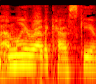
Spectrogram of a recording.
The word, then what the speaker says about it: Emily Ratajkowski: I'm Emily Ratajkowski and wanted to have a quick chat about something important.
